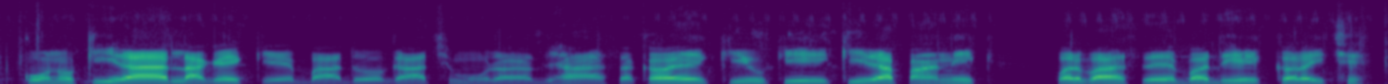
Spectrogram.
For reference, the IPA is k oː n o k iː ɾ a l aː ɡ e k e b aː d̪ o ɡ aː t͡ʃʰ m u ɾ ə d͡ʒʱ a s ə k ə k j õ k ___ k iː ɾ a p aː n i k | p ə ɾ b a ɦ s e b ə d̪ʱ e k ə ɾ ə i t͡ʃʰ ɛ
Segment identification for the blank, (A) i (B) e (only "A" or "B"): A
